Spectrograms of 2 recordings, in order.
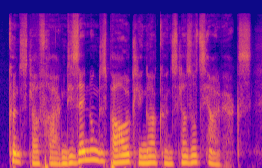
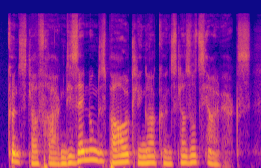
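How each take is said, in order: No difference in how they are said.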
